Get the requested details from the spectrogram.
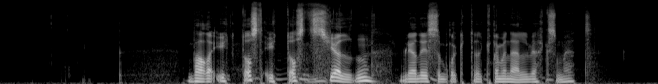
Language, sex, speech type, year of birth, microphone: Norwegian, male, read, 1989, Sennheiser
